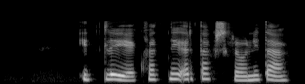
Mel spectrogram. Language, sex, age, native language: Icelandic, female, 20-29, Icelandic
